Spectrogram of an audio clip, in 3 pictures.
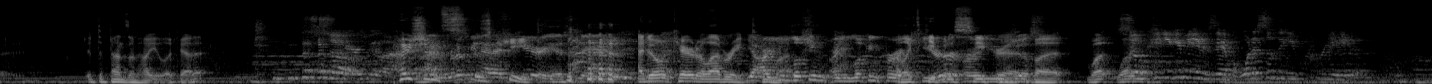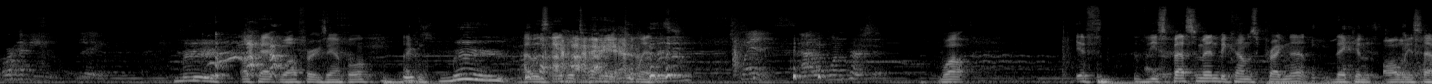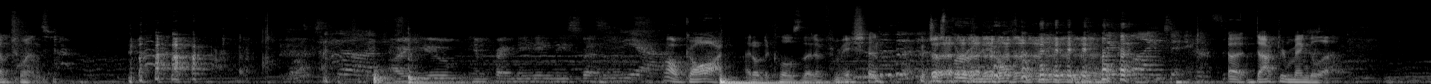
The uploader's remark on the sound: Disclaimer: Audio may be quiet, we apologize for any difficulties.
